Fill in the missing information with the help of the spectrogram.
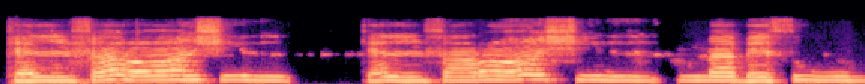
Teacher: The ba is having a qalqalah because it's a letter of qalqalah.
